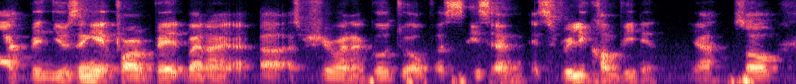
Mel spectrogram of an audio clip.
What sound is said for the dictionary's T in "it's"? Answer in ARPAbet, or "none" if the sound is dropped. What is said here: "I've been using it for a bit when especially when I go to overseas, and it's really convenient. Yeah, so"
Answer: T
